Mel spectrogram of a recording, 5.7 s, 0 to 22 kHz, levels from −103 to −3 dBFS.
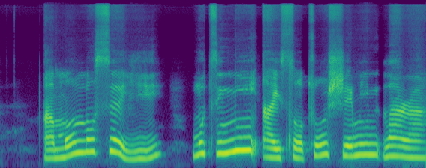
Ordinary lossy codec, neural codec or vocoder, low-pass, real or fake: none; autoencoder, 48 kHz, 32 numbers a frame, DAC-VAE, trained on Japanese speech; none; fake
